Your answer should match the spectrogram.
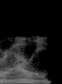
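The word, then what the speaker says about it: Raleigh: Cal Rally.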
